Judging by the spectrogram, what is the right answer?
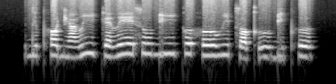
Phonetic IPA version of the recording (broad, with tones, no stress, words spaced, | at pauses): dɪ˨pʰɔ˨ d͡ʒã˨βiː˦˨ kɛ˨veː˦suː˦ ɡiː˦ko˦ hoː˦vi˦ t͡sɔ˨ kʼuː˨ɡi˨ pʰʊ˦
